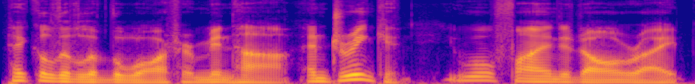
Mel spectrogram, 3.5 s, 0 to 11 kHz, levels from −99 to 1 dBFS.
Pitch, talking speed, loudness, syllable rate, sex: 105 Hz, 275 wpm, -20 LUFS, 6.0 syllables/s, male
